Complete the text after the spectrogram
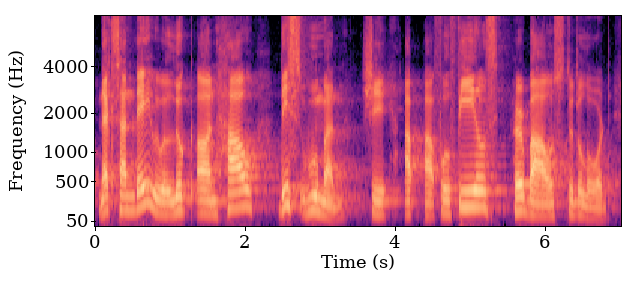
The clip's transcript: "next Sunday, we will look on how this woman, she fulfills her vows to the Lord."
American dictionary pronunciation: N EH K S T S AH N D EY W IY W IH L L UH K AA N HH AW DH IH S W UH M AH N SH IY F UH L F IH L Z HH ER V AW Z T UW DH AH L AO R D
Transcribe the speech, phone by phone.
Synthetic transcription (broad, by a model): N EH K S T S AH N D EY W IY W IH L L UH K AA N HH AW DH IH S W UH M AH N SH IY F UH L F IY L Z HH ER B AW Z T UW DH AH L AO R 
